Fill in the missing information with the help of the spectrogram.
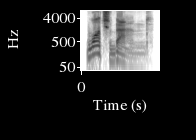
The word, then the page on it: watchband: British English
